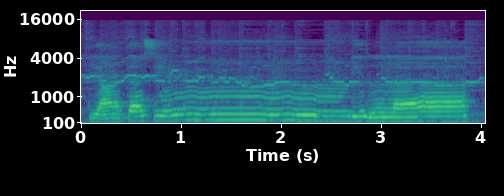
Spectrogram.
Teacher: Cara membacanya itu harus samar-samar di bibir dan didengungkan. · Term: ikhfa syafawi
